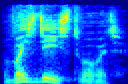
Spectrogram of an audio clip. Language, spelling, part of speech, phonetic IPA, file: Russian, воздействовать, verb, [vɐzʲˈdʲejstvəvətʲ], Ru-воздействовать.ogg
- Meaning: to affect, to act, to impact (to influence or alter)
